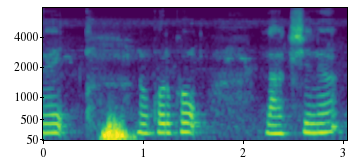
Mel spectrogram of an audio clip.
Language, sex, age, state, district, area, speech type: Bodo, female, 30-45, Assam, Kokrajhar, rural, spontaneous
